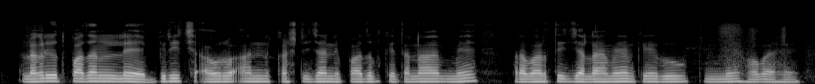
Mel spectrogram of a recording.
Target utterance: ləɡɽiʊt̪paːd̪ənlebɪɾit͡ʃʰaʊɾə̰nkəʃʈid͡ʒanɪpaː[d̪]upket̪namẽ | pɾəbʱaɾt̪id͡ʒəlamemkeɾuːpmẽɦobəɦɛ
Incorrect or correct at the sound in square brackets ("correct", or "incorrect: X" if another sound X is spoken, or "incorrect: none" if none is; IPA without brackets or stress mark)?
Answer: correct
